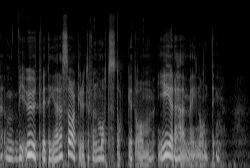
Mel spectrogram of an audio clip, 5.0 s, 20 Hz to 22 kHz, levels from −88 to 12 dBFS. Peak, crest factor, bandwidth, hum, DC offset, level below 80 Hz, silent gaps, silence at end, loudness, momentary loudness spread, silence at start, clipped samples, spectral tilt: -10 dBFS; 18 dB; 11.5 kHz; none; under 0.1%; -52 dBFS; none; 0.6 s; -27 LUFS; 15 LU; 0 s; under 0.1%; -6.5 dB/octave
